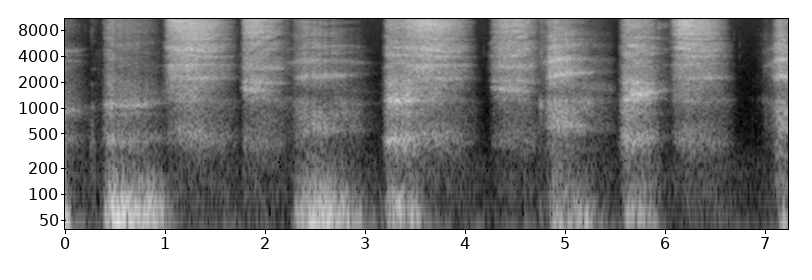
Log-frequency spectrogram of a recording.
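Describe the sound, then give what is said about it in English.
Deep breathing exercise with forceful inhales and exhales, many long, loud airy breaths in an uneven rhythm, each separated by short pauses, with no talk over them. “you fill from the lobes of the lung to the apex of the lung, and then you exhale and just relax.”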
